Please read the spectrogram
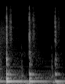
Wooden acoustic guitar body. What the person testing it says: this one doesn't have a loose brace so you're not hearing the rattle sound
